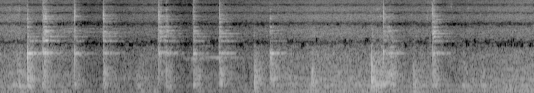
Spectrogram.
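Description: Ground masala paste goes into a pan of frying Bombil (Bombay duck) curry, with a soft sizzle under a run of rhythmic scraping and clinking spoon strokes against the pan, heard close by and alone.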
